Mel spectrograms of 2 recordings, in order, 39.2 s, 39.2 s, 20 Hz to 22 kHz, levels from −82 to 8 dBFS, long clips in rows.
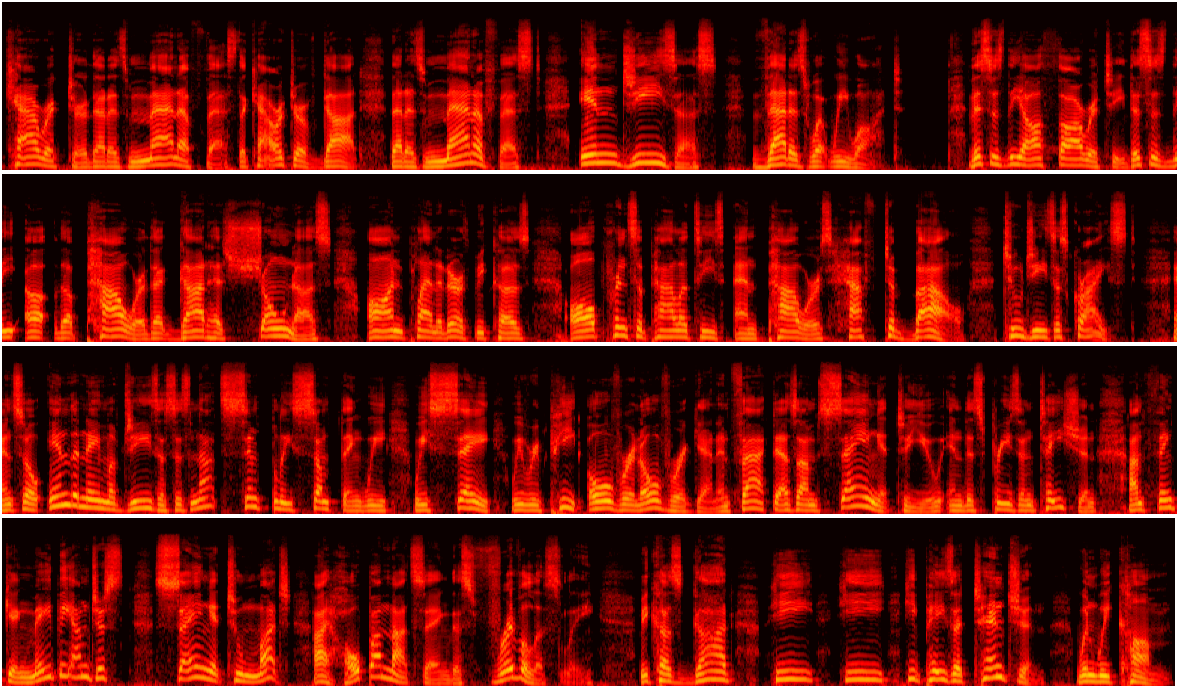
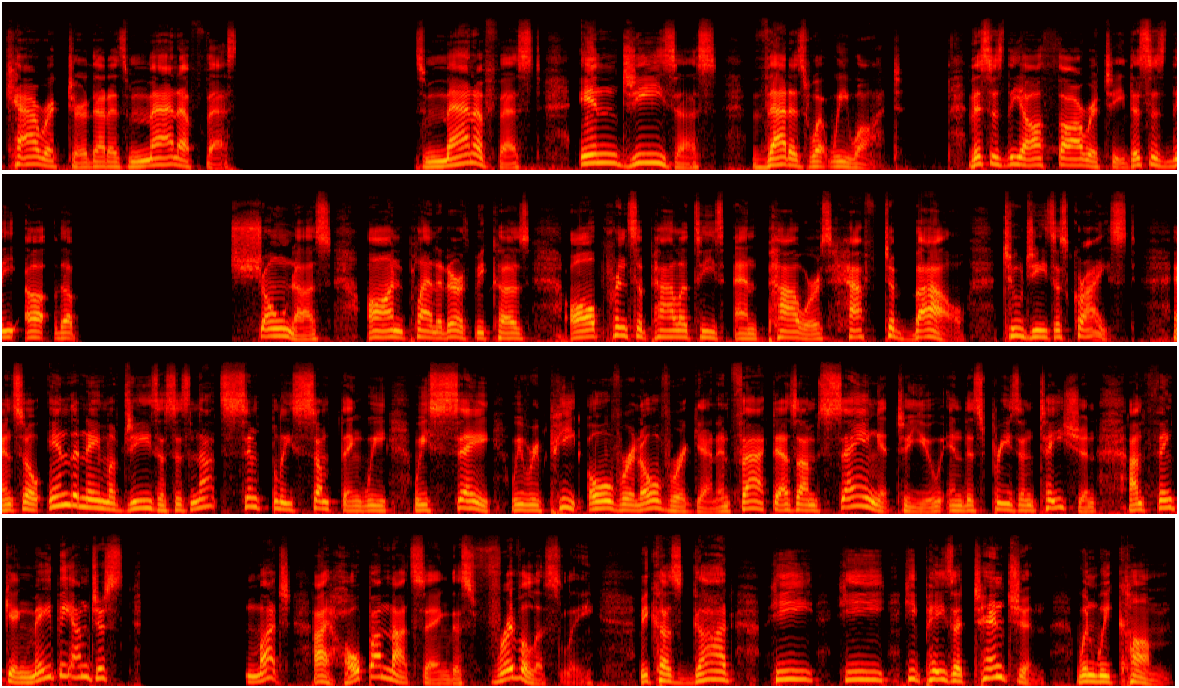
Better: first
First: none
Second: audio cutting out; at 2 s for 1.5 s, at 10 s for 1 s and at 31 s for 1 s

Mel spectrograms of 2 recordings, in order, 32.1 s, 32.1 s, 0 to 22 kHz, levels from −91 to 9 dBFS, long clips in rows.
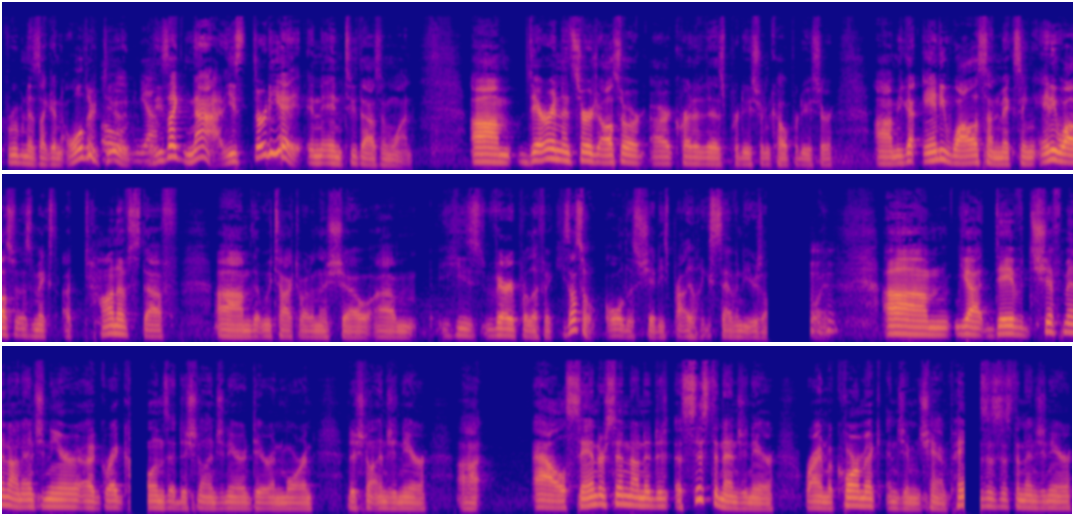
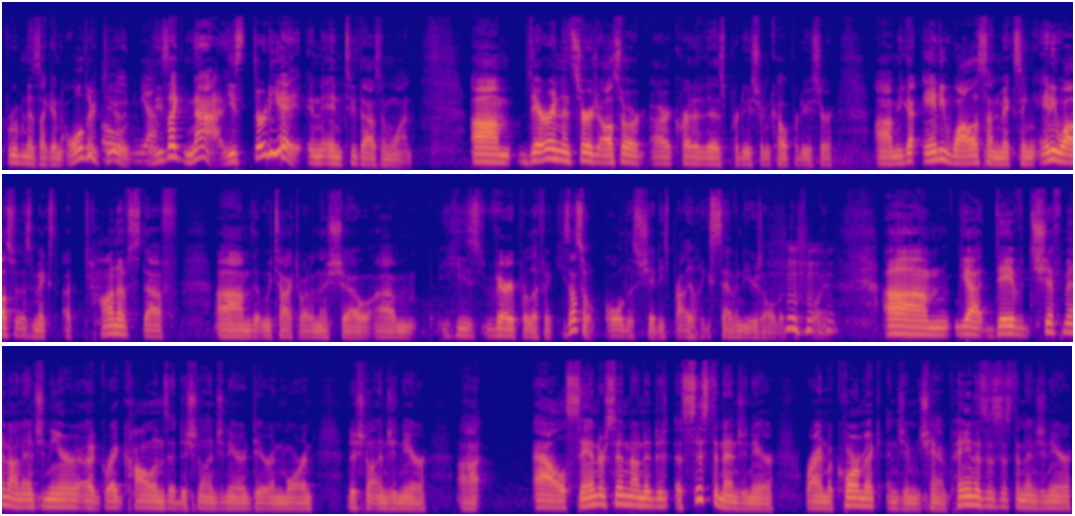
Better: second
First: audio cutting out; at 18 s, at 23 s and at 31 s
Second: none

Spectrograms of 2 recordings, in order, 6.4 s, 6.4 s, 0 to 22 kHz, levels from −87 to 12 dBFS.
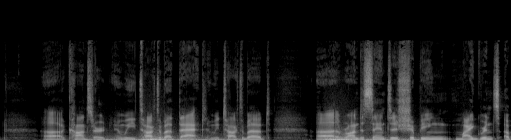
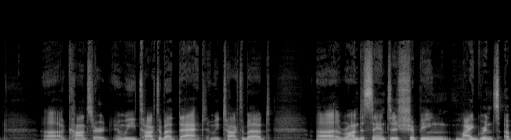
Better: second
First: wind noise on the microphone; occasional gusts; from 1 to 3 s and from 4 to 5.5 s; 15 dB below the speech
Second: none

